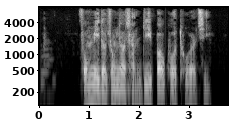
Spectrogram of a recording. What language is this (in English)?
Chinese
